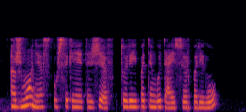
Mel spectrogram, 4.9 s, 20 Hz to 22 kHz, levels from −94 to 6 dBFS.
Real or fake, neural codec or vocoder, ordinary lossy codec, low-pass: real; none; MP3, 32 kbps; 5.4 kHz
